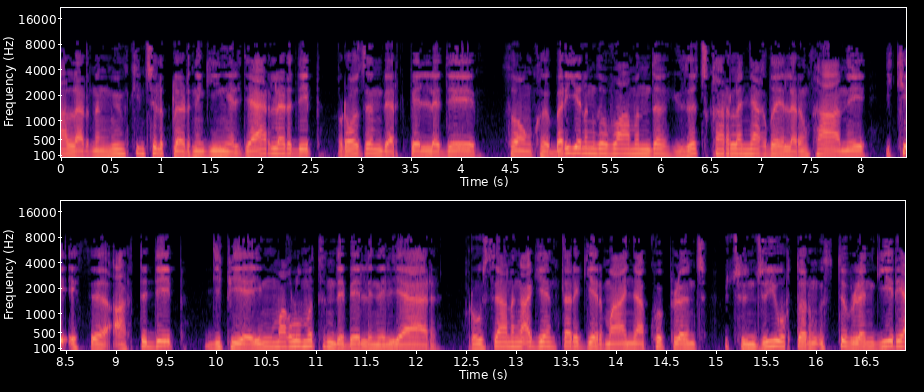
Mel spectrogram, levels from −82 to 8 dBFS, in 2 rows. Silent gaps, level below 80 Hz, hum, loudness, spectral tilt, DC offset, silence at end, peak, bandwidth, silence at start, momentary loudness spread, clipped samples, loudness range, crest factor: none; -48 dBFS; none; -20 LUFS; -6.5 dB/octave; 0.3%; 0 s; -2 dBFS; 8.8 kHz; 0 s; 5 LU; under 0.1%; 1 LU; 16 dB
